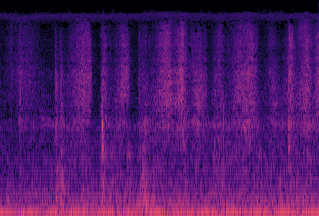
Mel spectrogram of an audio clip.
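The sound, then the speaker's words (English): Steady swishing and rubbing strokes of a brush spreading lots of paste over flock wallpaper as a paper hanger papers a room, continuing throughout over a faint low hum, with no one speaking. “Very well, we shall watch the paper hanger paper the rest of the room.”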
